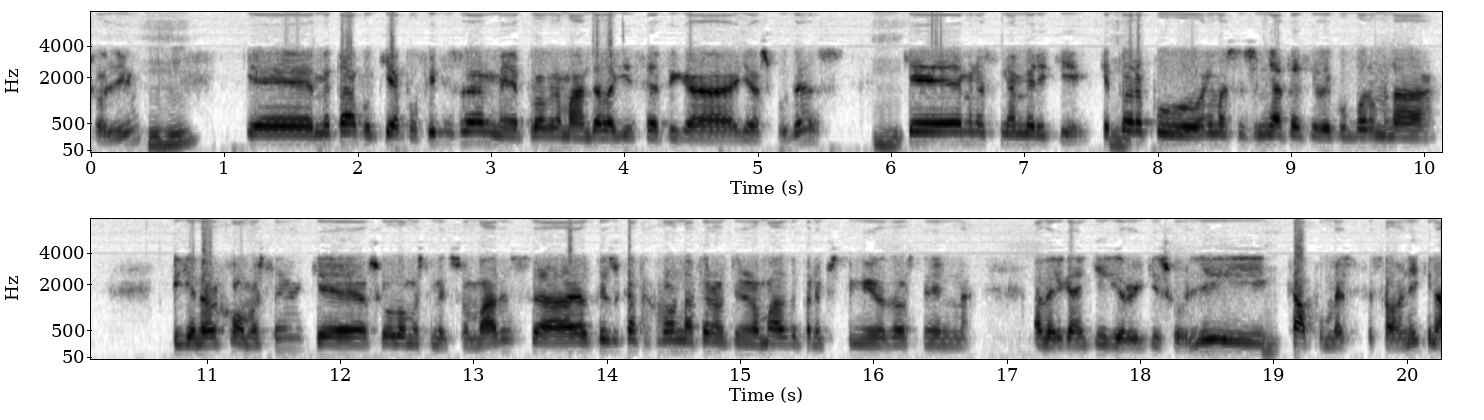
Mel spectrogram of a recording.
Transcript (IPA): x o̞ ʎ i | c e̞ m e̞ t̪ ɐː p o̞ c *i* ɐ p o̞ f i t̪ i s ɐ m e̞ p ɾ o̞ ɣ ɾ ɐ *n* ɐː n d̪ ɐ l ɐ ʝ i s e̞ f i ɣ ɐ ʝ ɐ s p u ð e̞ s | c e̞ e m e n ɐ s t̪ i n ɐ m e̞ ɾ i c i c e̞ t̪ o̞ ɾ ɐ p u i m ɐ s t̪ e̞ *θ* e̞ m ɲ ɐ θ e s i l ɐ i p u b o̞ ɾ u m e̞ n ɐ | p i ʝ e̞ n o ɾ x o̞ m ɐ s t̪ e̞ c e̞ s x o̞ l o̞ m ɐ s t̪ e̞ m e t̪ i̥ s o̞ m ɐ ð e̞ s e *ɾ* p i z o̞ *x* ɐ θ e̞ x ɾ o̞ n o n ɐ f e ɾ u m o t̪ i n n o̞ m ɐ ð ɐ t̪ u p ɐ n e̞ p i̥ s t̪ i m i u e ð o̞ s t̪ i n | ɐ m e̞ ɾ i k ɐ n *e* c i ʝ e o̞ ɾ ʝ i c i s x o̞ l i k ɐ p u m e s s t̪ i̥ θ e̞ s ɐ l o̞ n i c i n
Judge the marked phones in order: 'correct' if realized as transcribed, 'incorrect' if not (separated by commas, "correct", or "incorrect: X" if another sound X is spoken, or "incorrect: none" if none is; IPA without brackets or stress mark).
correct, incorrect: m, incorrect: s, incorrect: l, incorrect: k, incorrect: i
